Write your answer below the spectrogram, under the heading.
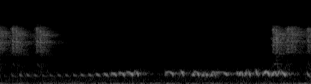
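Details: Fieldfare giving harsh, rasping chack calls, two quick ones then another, over steady low bubbling of lekking black grouse, after sunset on an island in Lake Puula, Finland, 22 May 2020.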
